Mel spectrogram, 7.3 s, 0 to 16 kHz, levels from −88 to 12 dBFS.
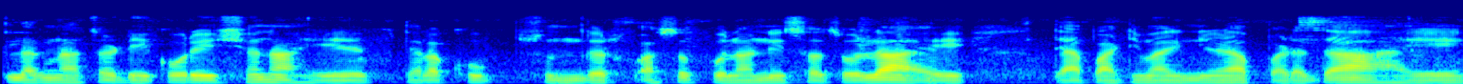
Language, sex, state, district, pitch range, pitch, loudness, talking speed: Marathi, male, Maharashtra, Dhule, 95-100 Hz, 95 Hz, -32 LUFS, 115 wpm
